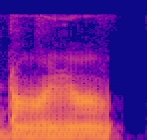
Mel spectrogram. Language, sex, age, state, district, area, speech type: Urdu, male, 30-45, Uttar Pradesh, Lucknow, rural, read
